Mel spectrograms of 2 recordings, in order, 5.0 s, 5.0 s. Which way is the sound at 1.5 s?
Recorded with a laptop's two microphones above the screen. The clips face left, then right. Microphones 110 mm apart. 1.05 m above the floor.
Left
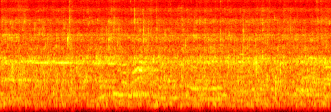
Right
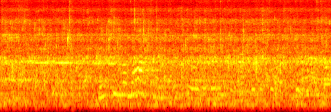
20° right (ahead or behind).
